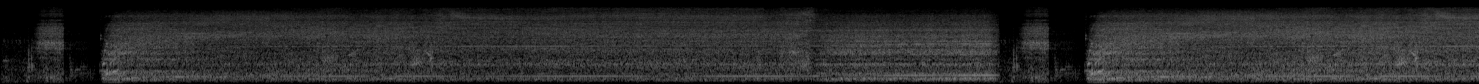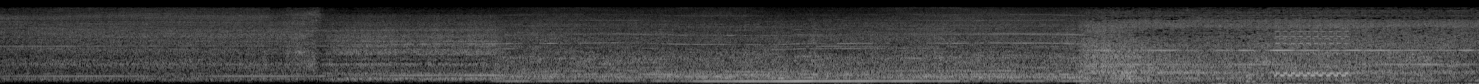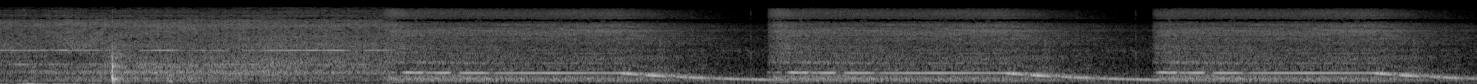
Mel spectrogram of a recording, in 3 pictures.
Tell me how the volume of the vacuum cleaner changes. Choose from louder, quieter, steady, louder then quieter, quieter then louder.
louder.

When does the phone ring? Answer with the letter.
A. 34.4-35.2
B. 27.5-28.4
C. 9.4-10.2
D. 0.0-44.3
B.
